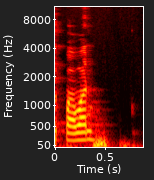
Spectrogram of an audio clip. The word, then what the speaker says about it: पवन: पूछे थे पवन, तो औ का प्रोनाउंस हो रहा है, ठीक है।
